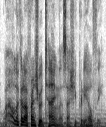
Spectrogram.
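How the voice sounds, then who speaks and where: A gaming channel host races through a playthrough, his mid-range voice swinging wildly in pitch as he mixes casual commentary with story narration read aloud. Game music plays behind him.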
